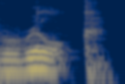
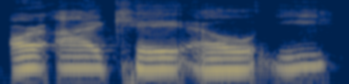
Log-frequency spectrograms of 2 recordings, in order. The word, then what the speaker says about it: Rilke: There's a poet by the name of Rilke, actually is how I've heard it actually pronounced. Rikle, Rilke, right?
